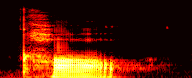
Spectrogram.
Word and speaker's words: call: word after a vowel after a vowel we use a dark l call after a vowel at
